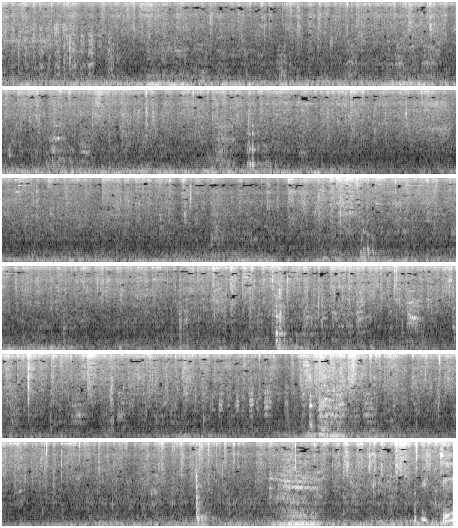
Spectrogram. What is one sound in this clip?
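Dogs' paws patter and scuff on gravel outdoors.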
